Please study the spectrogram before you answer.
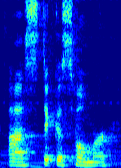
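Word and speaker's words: Stykkishólmur: And then Richard commented directly, apparently Walter Mitty, Greenland scenes were actually shot in, and I'll ask you to pronounce that, Katie. Stikkisholmer.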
